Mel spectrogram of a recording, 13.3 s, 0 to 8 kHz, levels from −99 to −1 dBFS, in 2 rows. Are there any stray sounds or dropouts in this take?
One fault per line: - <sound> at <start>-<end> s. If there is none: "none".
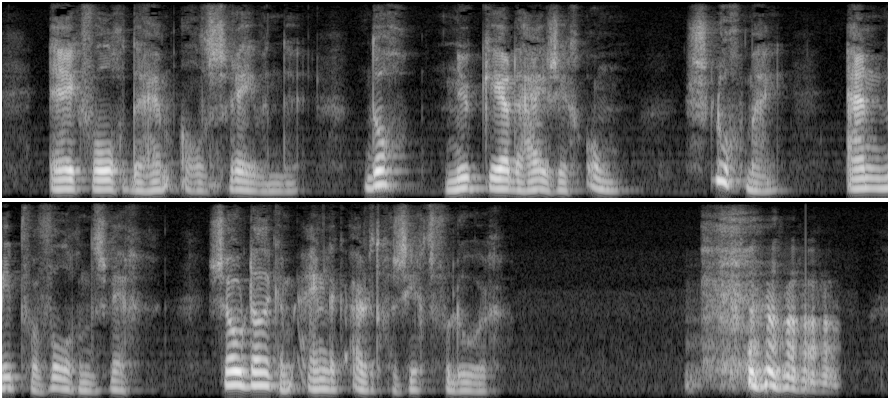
- laugh at 11.8-12.9 s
